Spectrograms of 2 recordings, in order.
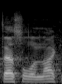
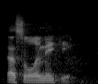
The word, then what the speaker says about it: Thessaloniki: So when we look at the town of Thessaloniki, is that how you say it? John Bevel corrected me after they got back from their trip. I said something about Thessaloniki. He said, Thessaloniki.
